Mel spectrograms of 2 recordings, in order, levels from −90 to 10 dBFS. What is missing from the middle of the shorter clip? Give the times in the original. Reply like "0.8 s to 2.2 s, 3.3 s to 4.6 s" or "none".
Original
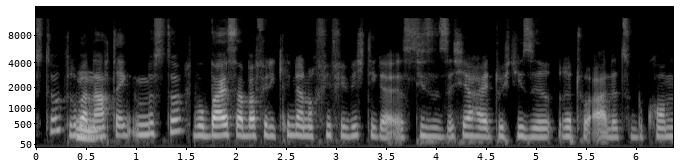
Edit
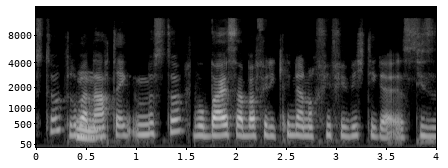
none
